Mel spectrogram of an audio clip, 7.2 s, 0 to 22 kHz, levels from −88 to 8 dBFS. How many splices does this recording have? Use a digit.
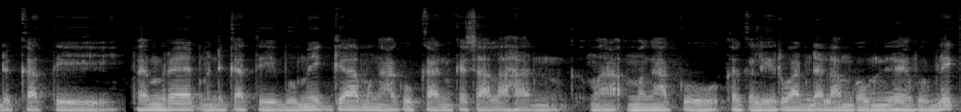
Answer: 1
